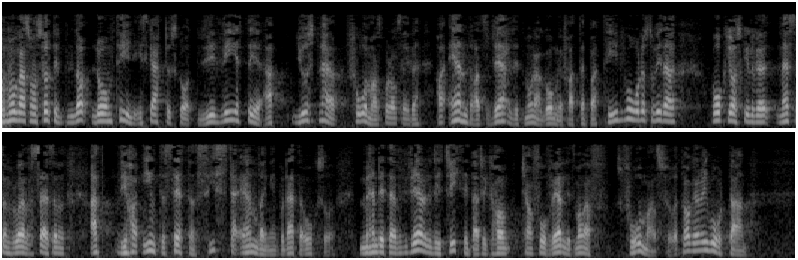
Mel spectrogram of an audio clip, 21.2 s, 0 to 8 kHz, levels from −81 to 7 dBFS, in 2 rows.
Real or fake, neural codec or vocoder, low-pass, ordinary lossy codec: fake; codec, 16 kHz in and 24 kHz out, 0.8 kbps, FocalCodec, streaming, 65536 codes; 7.2 kHz; MP3, 24 kbps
